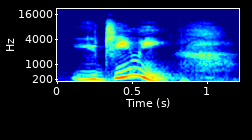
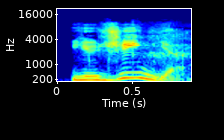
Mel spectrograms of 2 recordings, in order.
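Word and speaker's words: Eugenie: another another Royal Wedding happening yes um princess Eugene okay it's not Eugene is it and it's pronounced like Eugenia right it is pronounced like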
